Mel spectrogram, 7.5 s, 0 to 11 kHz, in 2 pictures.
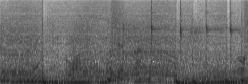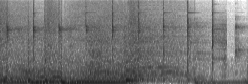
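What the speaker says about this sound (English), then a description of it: "try and hammer out the axle" Repeated sharp metal hammer strikes on a Nissan R35 GT-R axle ring out at an uneven pace, loud and close, with clanking and some scraping between blows.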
